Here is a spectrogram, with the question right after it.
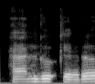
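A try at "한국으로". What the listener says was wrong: Bukan han ya. Hang ya ini ya, hangguk. Nah, menjadi hanggukero.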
